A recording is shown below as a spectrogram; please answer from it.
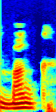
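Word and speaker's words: monk: I think मॉन्क is pronounced as मंक, है ना।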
